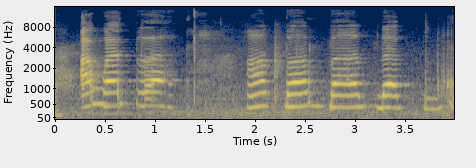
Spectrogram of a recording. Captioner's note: baby babbling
